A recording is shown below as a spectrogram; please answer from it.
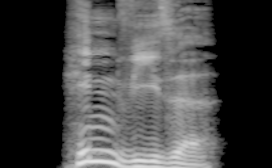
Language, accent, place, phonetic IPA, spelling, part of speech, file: German, Germany, Berlin, [ˈhɪnˌviːzə], hinwiese, verb, De-hinwiese.ogg
- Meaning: first/third-person singular dependent subjunctive II of hinweisen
